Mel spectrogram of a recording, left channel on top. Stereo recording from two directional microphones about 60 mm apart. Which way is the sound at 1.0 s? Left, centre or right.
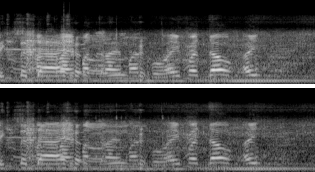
Left.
